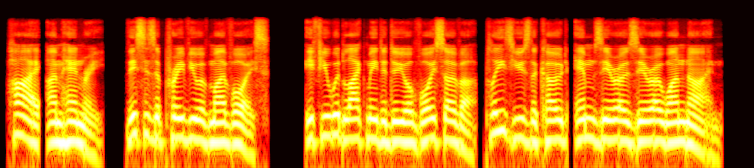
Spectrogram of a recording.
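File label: Australia male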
